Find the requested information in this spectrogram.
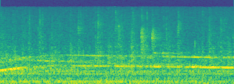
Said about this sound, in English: I hope that you can hear those sirens in the back because that is perfect.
